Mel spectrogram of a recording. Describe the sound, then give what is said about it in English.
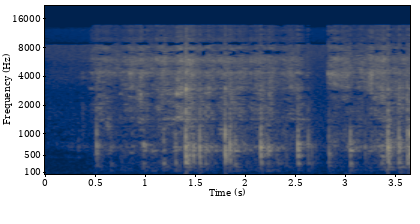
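Whisk beating soy milk into a mixture in a bowl gives many quick metallic clinks and scrapes in an uneven, steady rhythm. There is no talking. “So now we just stir, we whisk with a whisk until it's blended thoroughly.”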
